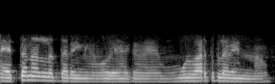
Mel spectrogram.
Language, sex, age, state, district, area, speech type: Tamil, male, 18-30, Tamil Nadu, Erode, urban, conversation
